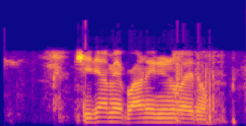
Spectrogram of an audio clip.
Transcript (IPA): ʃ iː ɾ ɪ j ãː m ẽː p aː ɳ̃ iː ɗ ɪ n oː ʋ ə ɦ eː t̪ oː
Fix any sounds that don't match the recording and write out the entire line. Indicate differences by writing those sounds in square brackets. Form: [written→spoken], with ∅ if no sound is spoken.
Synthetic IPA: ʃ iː ɾ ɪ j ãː m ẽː p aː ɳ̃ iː ɗ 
